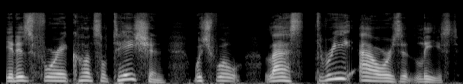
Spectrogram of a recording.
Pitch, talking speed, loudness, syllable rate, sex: 160 Hz, 155 wpm, -21 LUFS, 3.9 syllables/s, male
